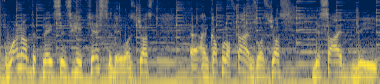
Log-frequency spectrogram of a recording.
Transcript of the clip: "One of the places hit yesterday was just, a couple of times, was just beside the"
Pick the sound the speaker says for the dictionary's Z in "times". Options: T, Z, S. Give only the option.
Z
